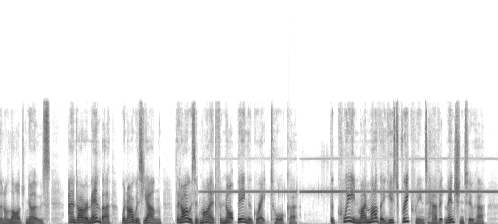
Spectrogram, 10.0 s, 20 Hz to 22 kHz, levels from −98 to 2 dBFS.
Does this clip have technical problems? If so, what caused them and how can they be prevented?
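Yes. A feedback whistle, a steady 3.2 kHz tone roughly 20 dB below the speech, runs from 3.92 s to the end, swelling and fading slowly in level. It is likely caused by loudspeaker output reaching the microphone with loop gain near unity. Reducing monitor level, using headphones, or adding echo cancellation prevents it.

Repeated stalls (stutter) occur between 5.31 s and 6.82 s: frequent brief hangs, the longest about 64 ms, where the receiver stretched the last sound while waiting for late packets. About 15% of that span is concealed but nothing is lost. A deeper jitter buffer or steadier network prevents it.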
